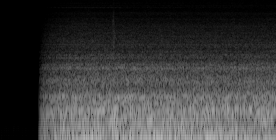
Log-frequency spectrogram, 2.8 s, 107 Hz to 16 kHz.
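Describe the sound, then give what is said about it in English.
A car drives along Illinois Route 1 south of Danville on a sunny August afternoon. Its steady road rumble and engine drone begin abruptly after a brief silence and hold at a constant level. “I'm driving along Illinois Route 1 south of Danville. It's a sunny afternoon in August as we approach the dividing line between the 2nd and 15th congressional districts.”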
